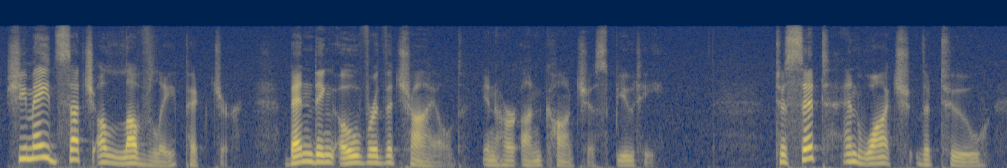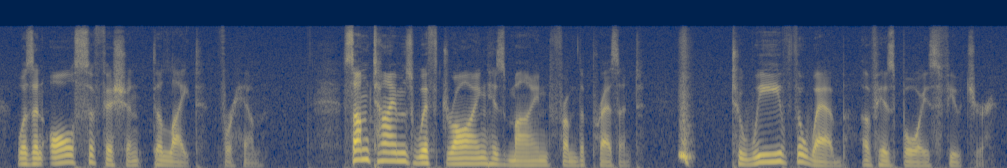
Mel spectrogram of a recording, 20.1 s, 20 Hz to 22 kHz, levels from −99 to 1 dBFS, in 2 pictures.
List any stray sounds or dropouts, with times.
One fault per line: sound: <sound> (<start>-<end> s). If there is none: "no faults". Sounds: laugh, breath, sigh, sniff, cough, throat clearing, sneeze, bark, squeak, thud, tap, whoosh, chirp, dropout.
sound: whoosh (16.8-17.0 s)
